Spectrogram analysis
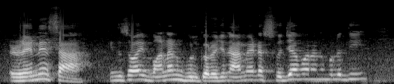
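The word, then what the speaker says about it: Renaissance: এবার দেখো নবজাগরণ রেনেসা উচ্চারণটা কি রেনেসা, কিন্তু সবাই বানান ভুল করে, ওই জন্য আমি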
